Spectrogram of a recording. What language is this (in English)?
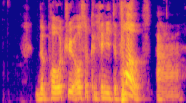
English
